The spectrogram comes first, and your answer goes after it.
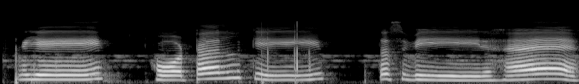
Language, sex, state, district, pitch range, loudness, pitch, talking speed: Hindi, female, Punjab, Fazilka, 205-250 Hz, -13 LUFS, 220 Hz, 50 wpm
